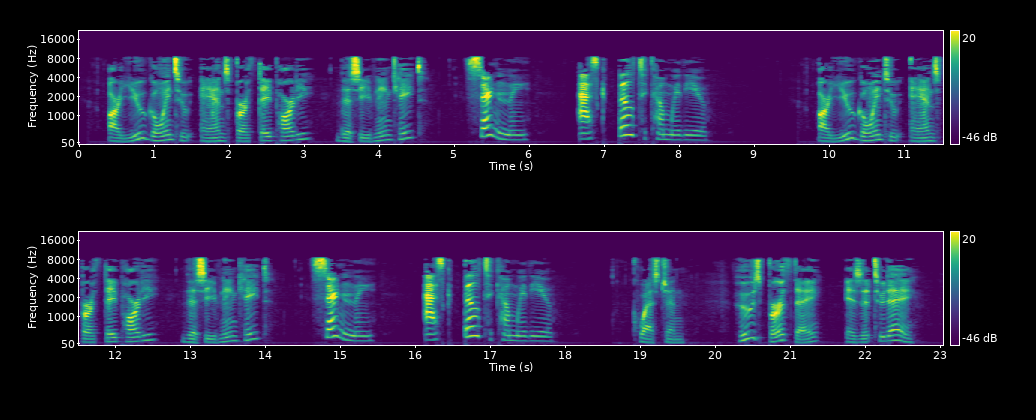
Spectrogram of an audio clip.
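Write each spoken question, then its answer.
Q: Whose birthday is it today?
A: Anne's.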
